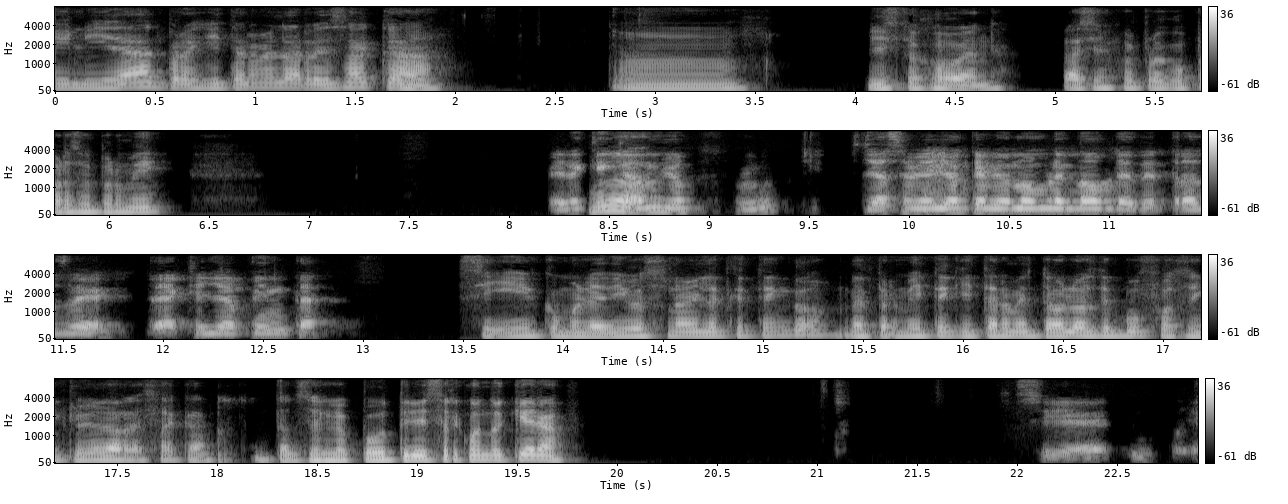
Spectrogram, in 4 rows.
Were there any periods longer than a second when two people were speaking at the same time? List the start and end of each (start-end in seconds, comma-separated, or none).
none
